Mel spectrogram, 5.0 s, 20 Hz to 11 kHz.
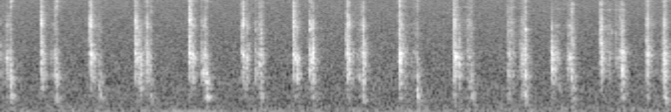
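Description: Fingertips type on an old beige plastic computer keyboard, pressing keys including the space bar. About 27 quick, bright plastic clicks come in an uneven rhythm, each dying away almost at once over a faint low background hiss.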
